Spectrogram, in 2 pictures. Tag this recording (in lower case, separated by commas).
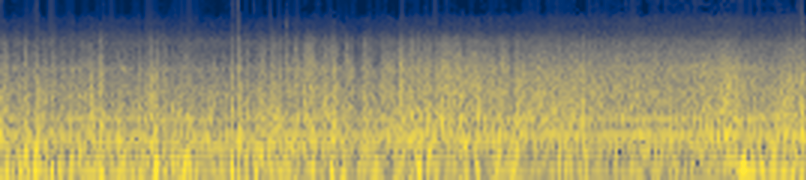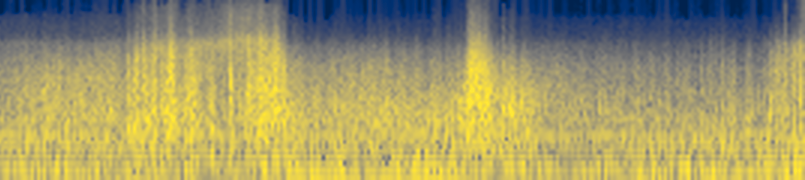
water vehicle, motorboat, vehicle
